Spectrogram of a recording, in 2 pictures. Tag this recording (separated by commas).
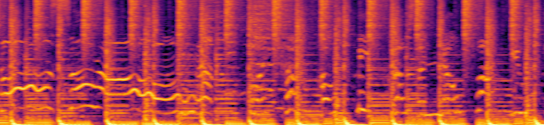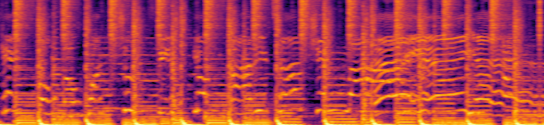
Music, Disco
